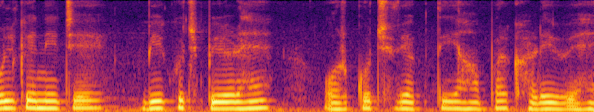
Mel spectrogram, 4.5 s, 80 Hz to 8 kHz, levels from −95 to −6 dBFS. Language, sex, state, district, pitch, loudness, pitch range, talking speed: Hindi, female, Maharashtra, Washim, 180 Hz, -15 LUFS, 165-190 Hz, 200 wpm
